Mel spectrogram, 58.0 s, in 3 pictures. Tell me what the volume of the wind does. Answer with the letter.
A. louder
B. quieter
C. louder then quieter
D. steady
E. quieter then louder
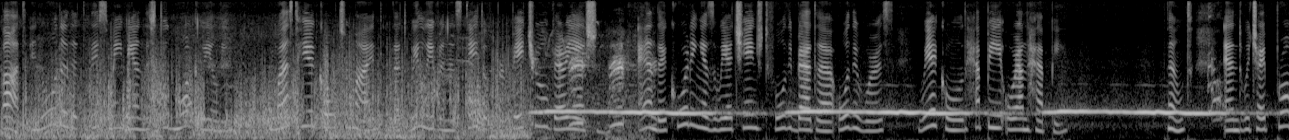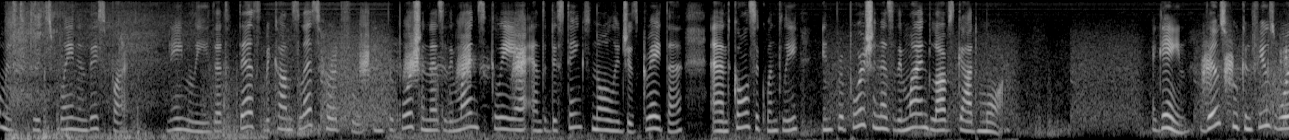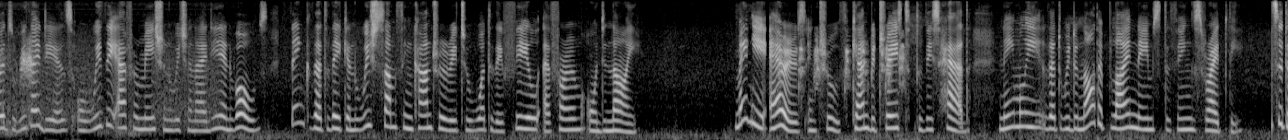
B.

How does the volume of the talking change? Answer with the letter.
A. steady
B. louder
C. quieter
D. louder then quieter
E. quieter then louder
B.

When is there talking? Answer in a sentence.
You can hear the talking from 0.0 to 16.1 s, from 17.4 to 34.6 s, from 36.6 to 48.2 s and from 49.7 to 57.9 s.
